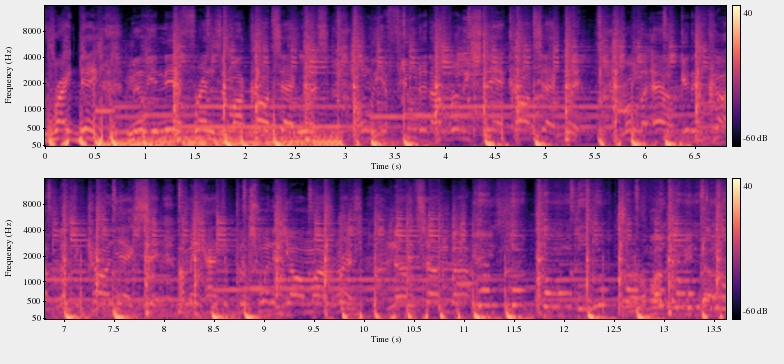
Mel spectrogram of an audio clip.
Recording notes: Originally broadcast live on November 1, 2018 from the storefront of Kinfolk 90 in Williamsburg, Brooklyn, New York City. Broadcast live on WAXX.fm.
